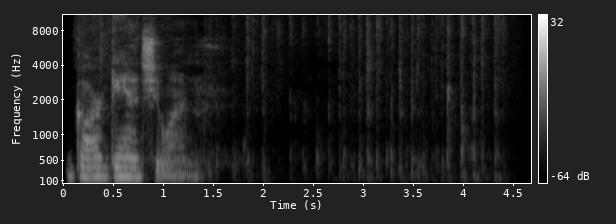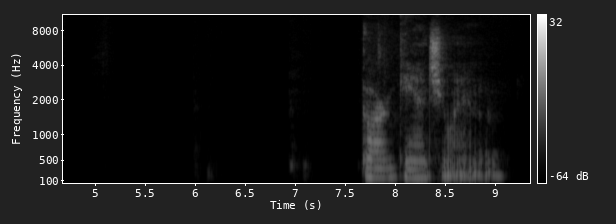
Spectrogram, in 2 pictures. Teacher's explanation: it's a 4-syllable word, so that third syllable from the end is going to be accented. That's going to be said stronger.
